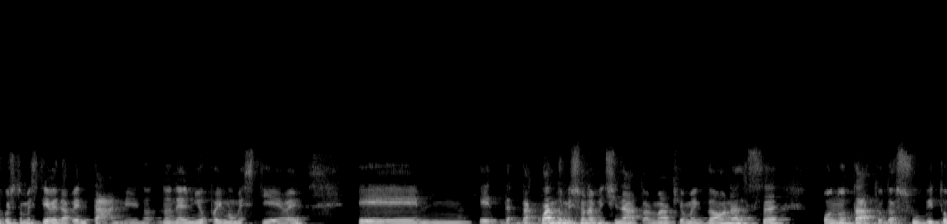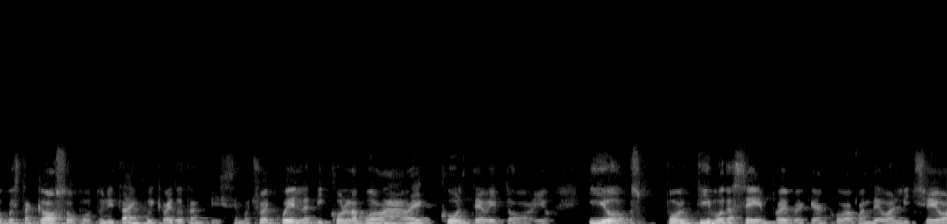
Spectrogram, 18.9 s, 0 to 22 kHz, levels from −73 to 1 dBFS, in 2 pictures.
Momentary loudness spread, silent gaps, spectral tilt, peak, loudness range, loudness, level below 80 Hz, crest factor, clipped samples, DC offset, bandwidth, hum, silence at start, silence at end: 12 LU; none; -7.5 dB/octave; -6 dBFS; 3 LU; -25 LUFS; -66 dBFS; 20 dB; under 0.1%; under 0.1%; 7.6 kHz; none; 0 s; 0 s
